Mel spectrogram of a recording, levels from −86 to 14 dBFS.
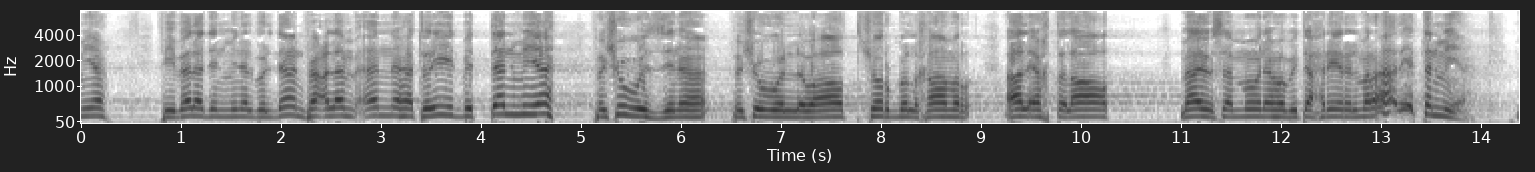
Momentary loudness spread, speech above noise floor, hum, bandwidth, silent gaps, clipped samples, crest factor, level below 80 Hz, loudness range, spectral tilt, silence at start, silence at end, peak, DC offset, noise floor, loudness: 8 LU; 31 dB; none; 8 kHz; none; under 0.1%; 14 dB; -52 dBFS; 2 LU; -5 dB/octave; 0 s; 0.5 s; -4 dBFS; under 0.1%; -47 dBFS; -17 LUFS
